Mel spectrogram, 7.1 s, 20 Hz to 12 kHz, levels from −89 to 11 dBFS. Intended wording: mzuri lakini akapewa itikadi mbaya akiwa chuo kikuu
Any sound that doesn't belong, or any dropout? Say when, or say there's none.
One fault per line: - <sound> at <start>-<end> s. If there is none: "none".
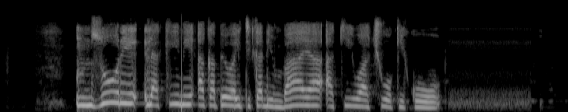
none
